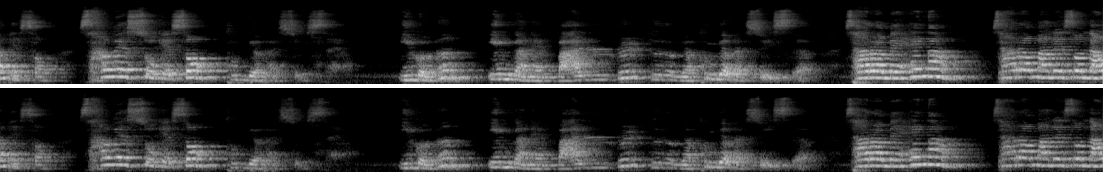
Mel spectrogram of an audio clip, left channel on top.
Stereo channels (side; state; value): right; quieter; 4.6 dB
